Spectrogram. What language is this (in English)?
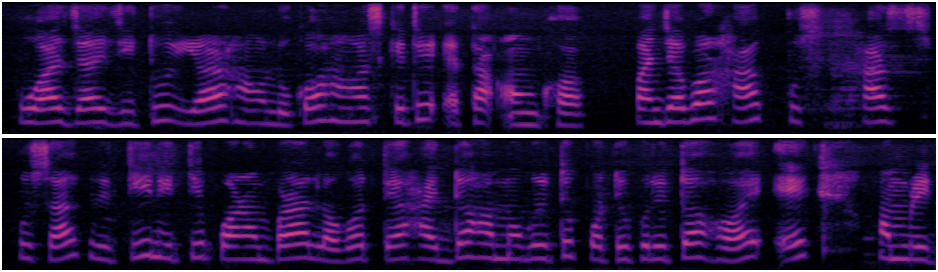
Assamese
